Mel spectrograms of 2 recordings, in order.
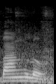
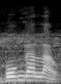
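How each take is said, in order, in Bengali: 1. এটি এক শব্দ হিসেবে বলা হয়, 'lo' দিয়ে শেষ হয়। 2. এটি দুই ভাগে বলা হয়, 'lau' দিয়ে শেষ হয়। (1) "উচ্চারণটা হচ্ছে বাংলো" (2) "আমার বন্ধুর উচ্চারণ অনুযায়ী এটা বোঙ্গা লাউ"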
